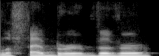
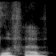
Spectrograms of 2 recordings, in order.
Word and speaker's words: Lefebvre: But Archbishop Lefebvre, which his name doesn't look like it's pronounced that way, which is, it's French. So I guess it doesn't have to. It's just really funny. It looks like Lefebvre, but it's Lefebvre.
